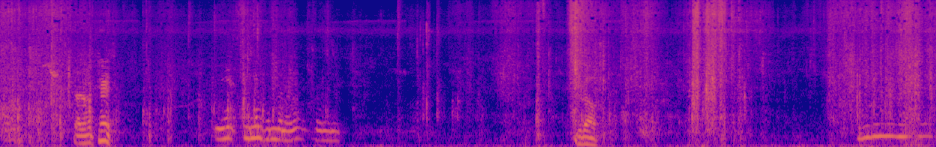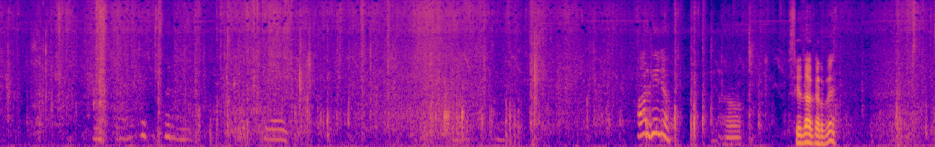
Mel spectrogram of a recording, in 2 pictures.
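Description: Men talk to each other outdoors now and then.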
